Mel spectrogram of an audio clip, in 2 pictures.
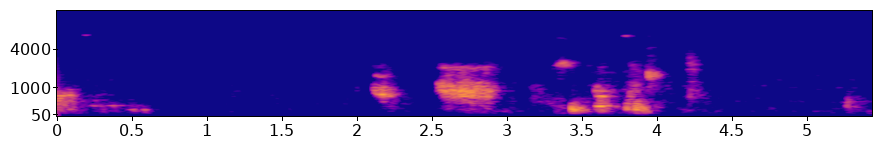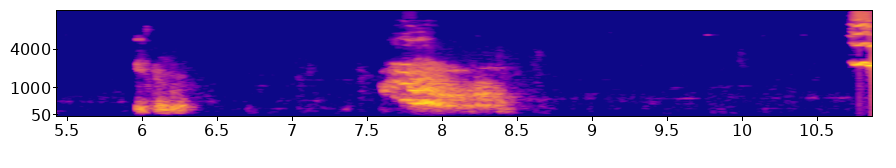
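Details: In their pen, four-week-old Cavalier King Charles Spaniel puppies of Daisy's litter let out isolated yips and whines separated by quiet gaps, including a longer drawn-out whimpering cry and a shrill squeal at the end.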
